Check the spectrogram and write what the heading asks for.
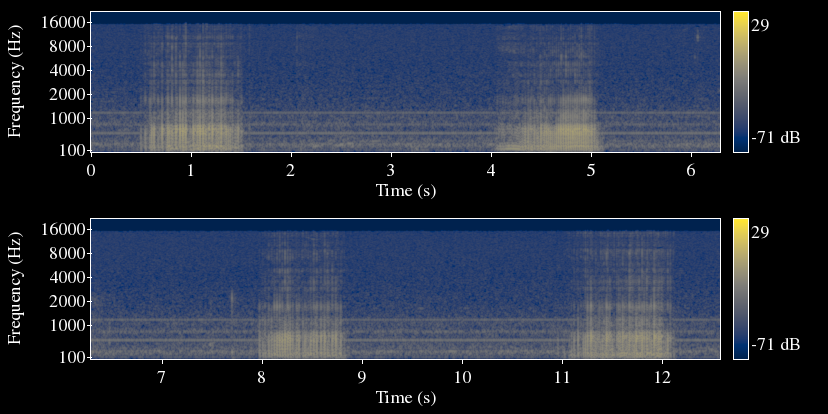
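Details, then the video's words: Boston terrier snoring indoors: four broad, rough breathy snores, each lasting about a second, spaced roughly every three to four seconds, with a steady faint hum in the background. "Boston terrier chata snoring"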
